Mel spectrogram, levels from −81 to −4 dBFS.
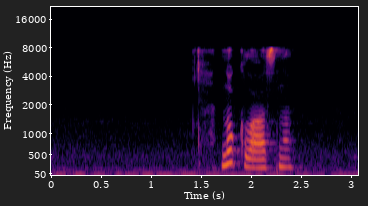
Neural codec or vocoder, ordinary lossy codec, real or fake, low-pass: none; none; real; none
